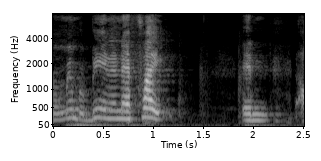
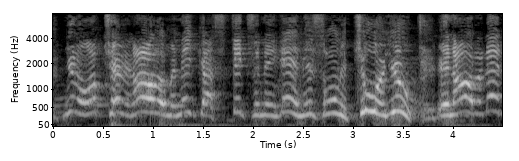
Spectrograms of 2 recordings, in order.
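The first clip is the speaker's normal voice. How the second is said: raised, rowdy retelling of his own fight taunts; mock fight taunt; 8 semitones higher than usual. Preacher reliving his street fight taunts, half-shouting. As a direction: hype it up like squaring off.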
